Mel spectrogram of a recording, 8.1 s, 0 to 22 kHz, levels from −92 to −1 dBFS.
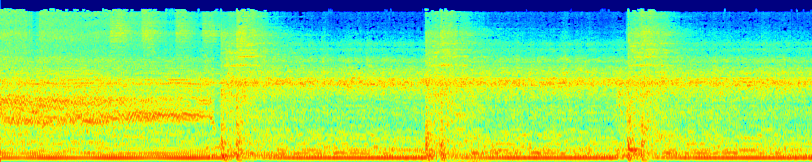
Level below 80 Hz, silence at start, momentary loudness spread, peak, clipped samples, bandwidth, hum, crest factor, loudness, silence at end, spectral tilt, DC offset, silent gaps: -42 dBFS; 0 s; 3 LU; 0 dBFS; under 0.1%; 17.5 kHz; none; 16 dB; -16 LUFS; 0 s; -3.5 dB/octave; under 0.1%; none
